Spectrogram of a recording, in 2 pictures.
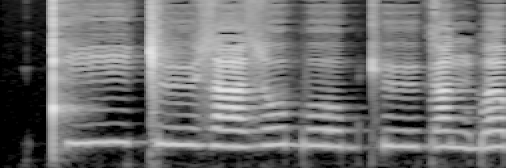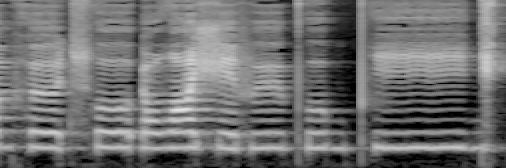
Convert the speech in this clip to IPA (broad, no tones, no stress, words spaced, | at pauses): ǃʰiː ǀʉːza zo boːbcʰʉːɡanbɐb hɵːt͡sʰoːʔʉðˤe ʃefʉːpʰub pʰiːɡ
